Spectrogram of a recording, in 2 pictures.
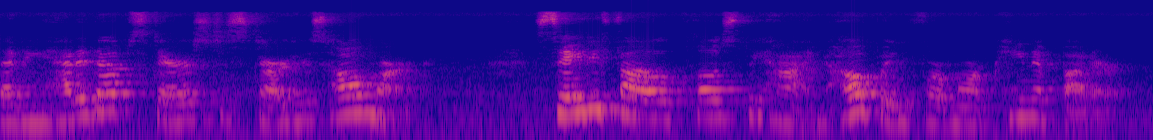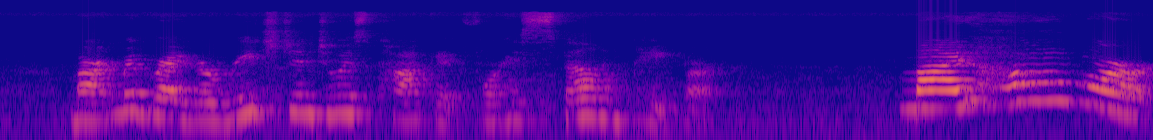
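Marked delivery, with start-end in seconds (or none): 10.3-11.5 shrill, very high, loud yelling. Racing back downstairs to the washer, a boy yells out; yelling. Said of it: "yelled [name] as he raced back downstairs".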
